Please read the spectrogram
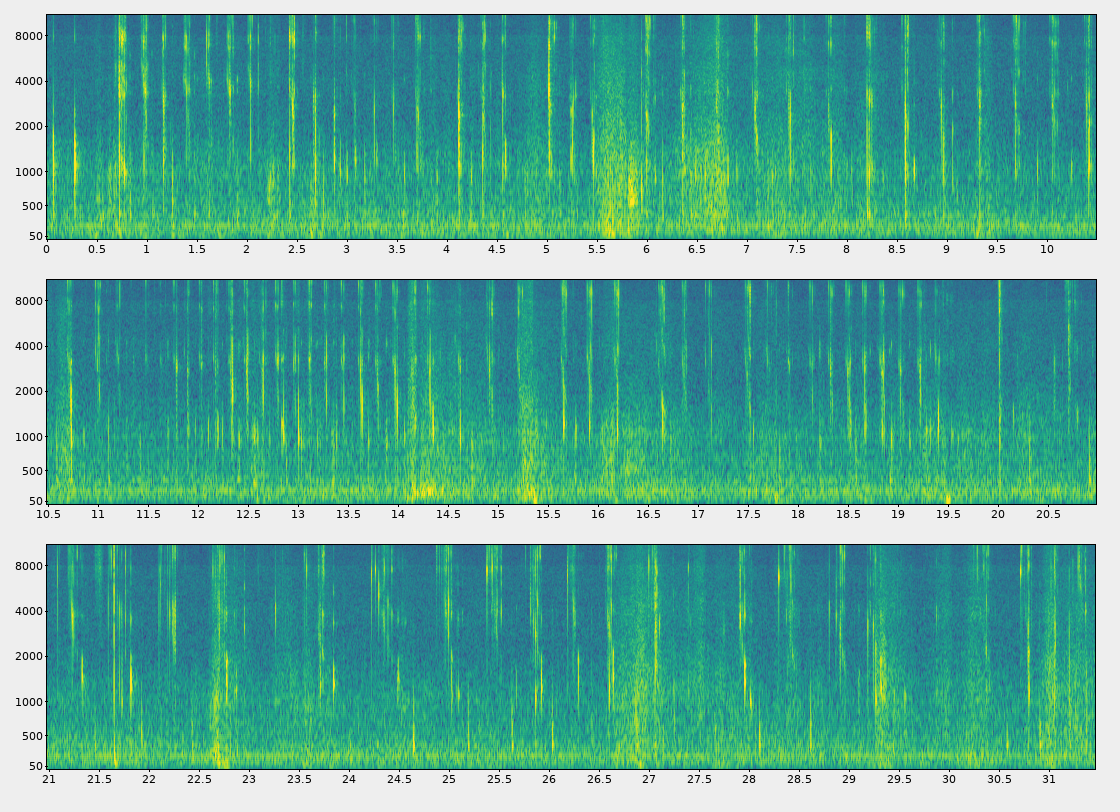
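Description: Close-miked ASMR trigger sounds: a dense run of crisp clicks and taps, several a second, with louder pops scattered among them. A faint steady hum runs underneath.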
